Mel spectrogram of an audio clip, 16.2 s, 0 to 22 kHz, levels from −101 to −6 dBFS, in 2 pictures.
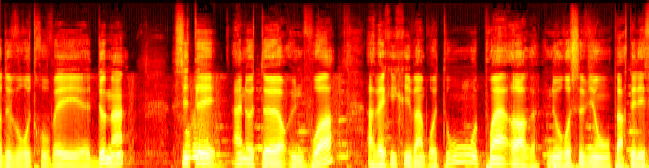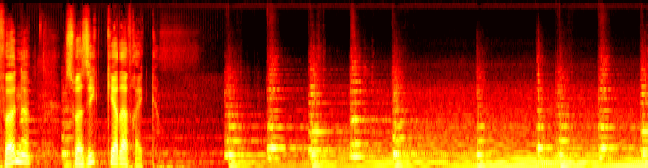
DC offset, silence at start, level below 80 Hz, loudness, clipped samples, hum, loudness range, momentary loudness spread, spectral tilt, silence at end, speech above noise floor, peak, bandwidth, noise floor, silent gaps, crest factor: under 0.1%; 0 s; -34 dBFS; -17 LUFS; under 0.1%; none; 9 LU; 14 LU; -6 dB/octave; 0 s; 35 dB; 0 dBFS; 16.5 kHz; -51 dBFS; none; 16 dB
